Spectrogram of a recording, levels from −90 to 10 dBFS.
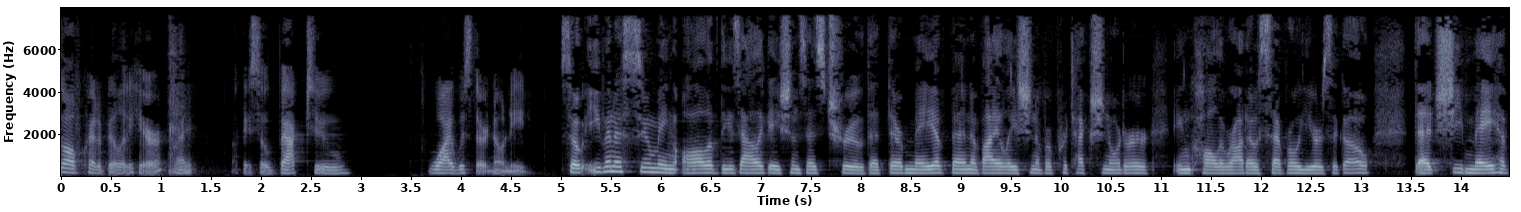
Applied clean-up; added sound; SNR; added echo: neural mask model DeepFilterNet 3.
